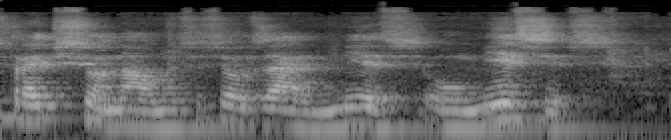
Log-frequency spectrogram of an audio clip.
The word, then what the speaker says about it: Ms: A partir dos anos 70, se criou o pronome Miss, que é MS, se pronuncia como se fosse um Z, Miss, que é tido como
